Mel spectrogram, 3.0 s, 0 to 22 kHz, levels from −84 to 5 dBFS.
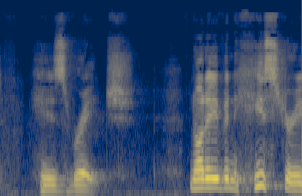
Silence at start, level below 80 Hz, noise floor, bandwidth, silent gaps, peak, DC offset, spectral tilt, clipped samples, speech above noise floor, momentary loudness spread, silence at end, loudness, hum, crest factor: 0.4 s; -58 dBFS; -50 dBFS; 16.5 kHz; none; -2 dBFS; under 0.1%; -4.5 dB/octave; under 0.1%; 35 dB; 19 LU; 0 s; -16 LUFS; none; 16 dB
